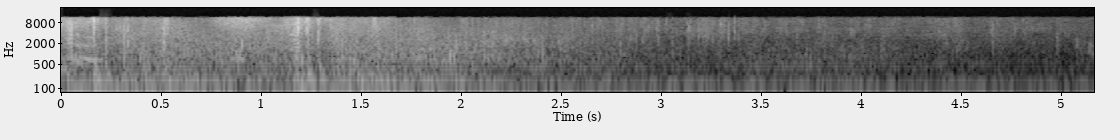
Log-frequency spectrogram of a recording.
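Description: A Confringo fire spell blasts in a Harry Potter video game, a loud rumbling explosion that booms for about two seconds and then slowly decays into a fading roar.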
